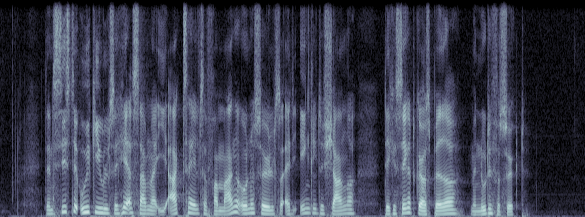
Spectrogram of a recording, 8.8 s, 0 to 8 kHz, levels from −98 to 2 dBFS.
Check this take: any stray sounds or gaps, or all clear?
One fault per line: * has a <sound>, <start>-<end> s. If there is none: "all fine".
all fine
